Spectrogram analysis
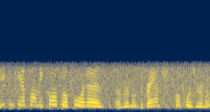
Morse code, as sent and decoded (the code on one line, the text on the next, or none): none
